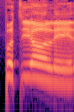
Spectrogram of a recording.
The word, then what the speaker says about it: Puteoli: Puteoli.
